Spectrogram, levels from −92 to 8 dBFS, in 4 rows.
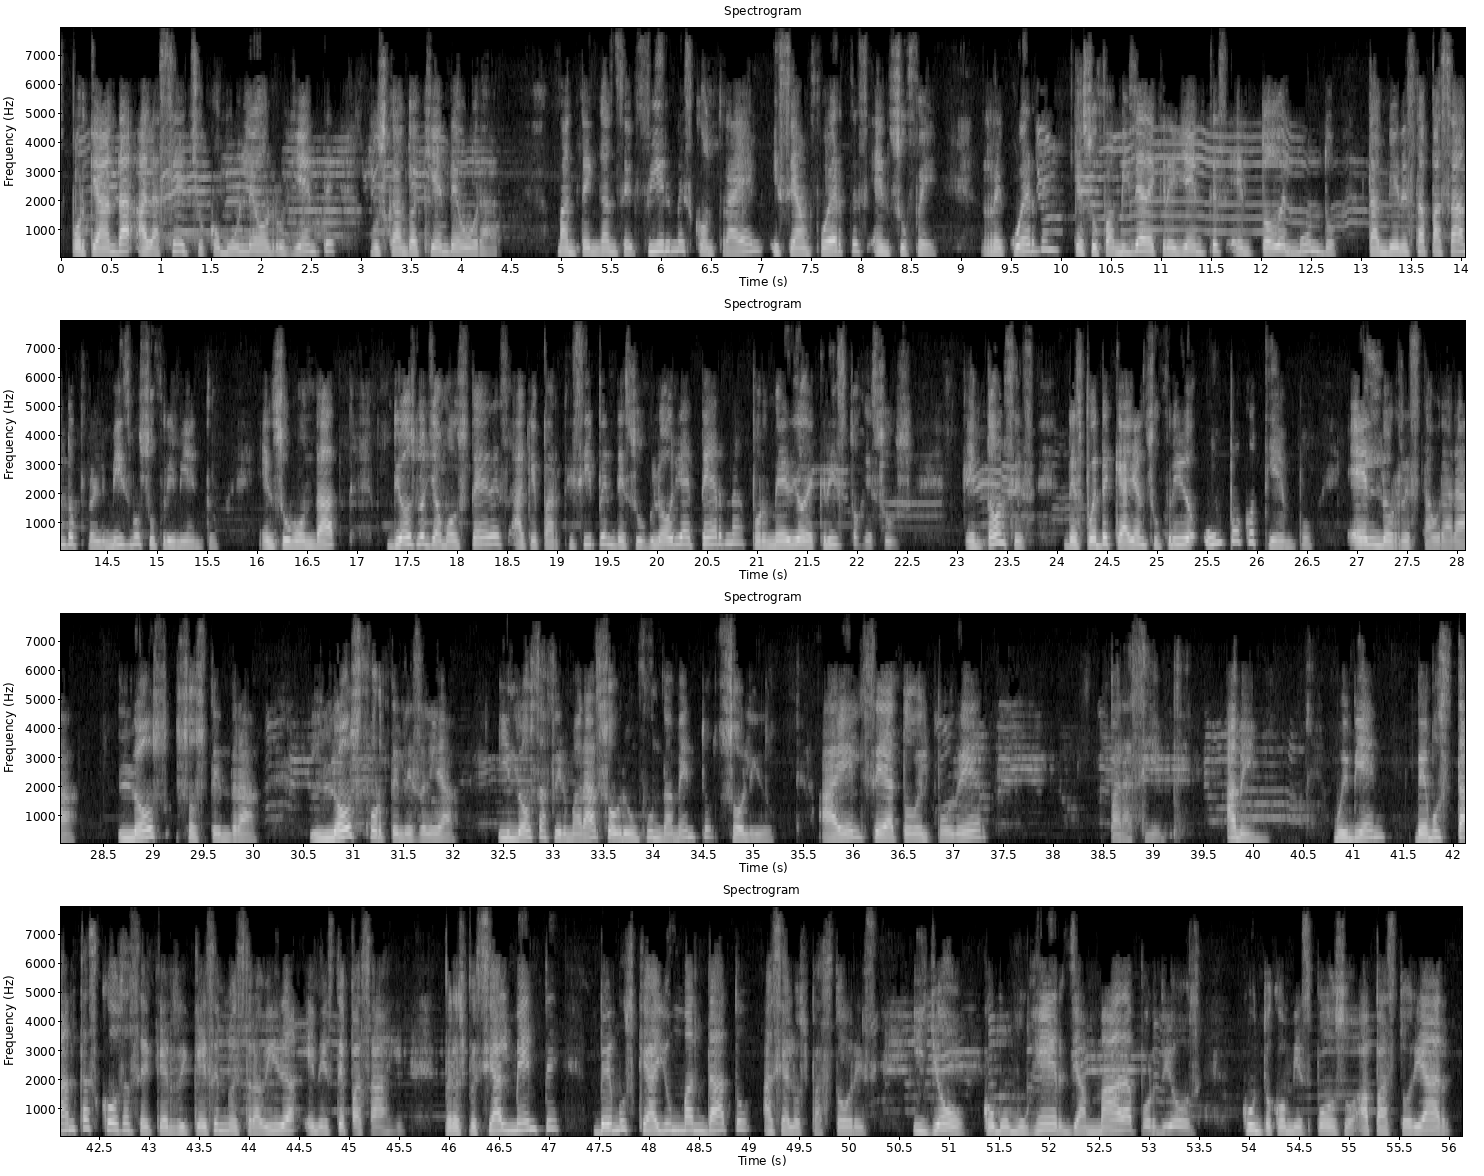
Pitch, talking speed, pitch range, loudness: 210 Hz, 135 wpm, 195-240 Hz, -22 LUFS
